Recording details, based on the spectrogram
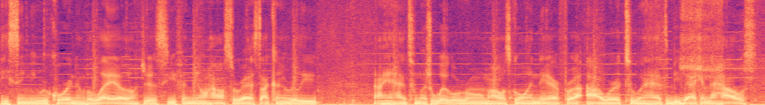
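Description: Very deep-voiced laid-back rapper. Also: male voice, little pitch movement, normal speed, dark tone, soft background music. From San Francisco. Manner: slangy, laid-back street talk, constant "you feel me". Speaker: rapper guest. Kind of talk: casual interview talk. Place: small recording studio room.

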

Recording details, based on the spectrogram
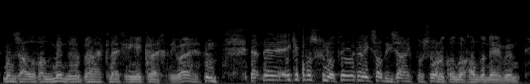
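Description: A fussy, self-important male official played by a man in a radio play, with a Flemish accent. His officious delivery swings widely in pitch and breaks into small hesitations. The old recording is dull and faintly noisy. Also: lively intonation, quick pace, lightly acted. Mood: officious, smooth. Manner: officious, hesitant with little hums. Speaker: actor. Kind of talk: Dutch-language radio play acting.

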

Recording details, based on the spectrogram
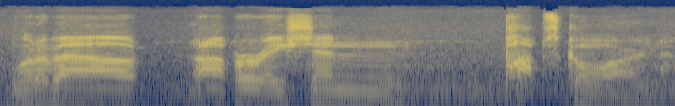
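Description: A man's voice: mid-range voice, fairly even intonation, slow, a little hiss or hum, poor audio. An actor playing an earnest, dryly teasing young male scout in a video game. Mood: focused. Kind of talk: scripted game dialogue. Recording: loud music and game sounds behind.

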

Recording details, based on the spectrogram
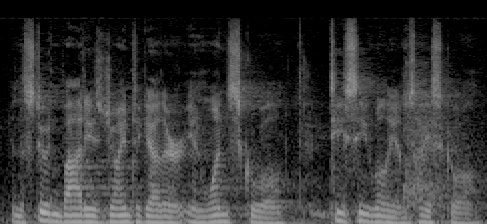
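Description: Older male pastor, mid-pitched, measured sermon storytelling, pulpit mic in an echoing sanctuary. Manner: measured storytelling delivery with emphatic rises. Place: church sanctuary at a wooden pulpit. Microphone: pulpit microphone. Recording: long church reverb, faint room noise.

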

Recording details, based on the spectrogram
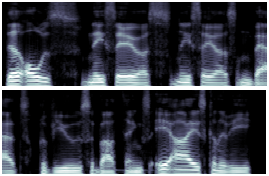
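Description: German-accented man, low, dry studio voice. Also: moderate pace, dry recording. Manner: relaxed, rambling with many fillers. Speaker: IT company owner, podcast co-host. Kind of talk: casual podcast chat. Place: small studio set. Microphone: studio mic on boom at the mouth.

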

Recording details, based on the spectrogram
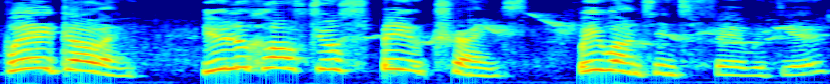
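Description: Woman playing cheeky, very high-voiced English child. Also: big pitch swings, moderate pace, slight background noise. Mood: dry, teasing. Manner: matter-of-fact, teasing. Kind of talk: children's audio drama acting.

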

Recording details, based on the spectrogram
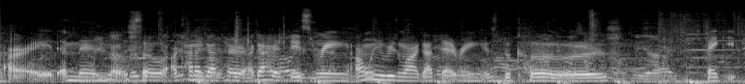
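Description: A young woman in her twenties vlogging casually, talking straight to her viewers in loose slang, recorded close on a handheld phone. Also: lowish voice. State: raspy morning voice. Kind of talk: casual vlog chat. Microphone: handheld phone camera close up.

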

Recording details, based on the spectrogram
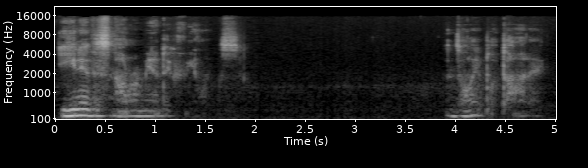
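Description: A woman voicing a teasing, lovelorn teenage superhero boy in a fan audio drama, whispering haltingly. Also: medium pitch, level tone, mellow, slightly rough. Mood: wistful.

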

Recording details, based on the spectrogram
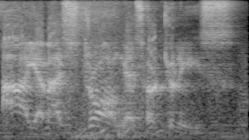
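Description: An actor voicing a hulking, menacing, arrogant masked villain in a video game, making grandiose threats. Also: male voice, mid-range voice, sing-song, creaky, exaggerated voice. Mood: proud. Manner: slow, menacing, grandiose declarations. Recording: loud music behind, echoing sound.

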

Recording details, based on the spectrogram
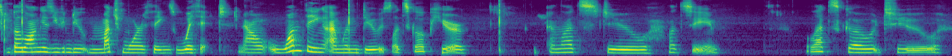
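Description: A young woman giving a casual screen-recorded software tutorial, chatty and giggly, thinking aloud with a voice lower than usual today. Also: vocal fry, a little hiss or hum. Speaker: tutorial creator.

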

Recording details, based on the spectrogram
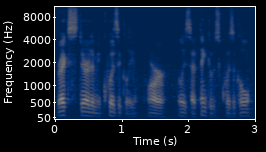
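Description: A man's voice: on the low side, fast talker, sharp tone. A man voicing a weary, irritable detective narrating a noir story in the first person. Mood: world-weary, wry.

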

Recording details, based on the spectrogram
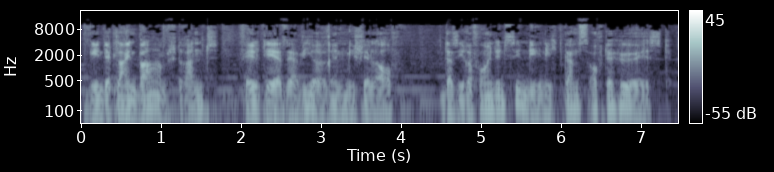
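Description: A man's voice: low-pitched, a little slow, a bit bright. A man as the sober narrator of a crime adventure audio drama, reading scripted scene descriptions. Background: music.

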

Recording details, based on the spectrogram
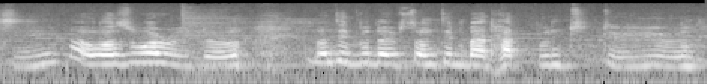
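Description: A woman's voice: a little high, fairly even intonation, normal speed, warm tone, faint music behind, close to an everyday voice. An actress playing a doting, pious older village mother in a film drama, emotional and repetitive, with a Nigerian Igbo accent. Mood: tearful relief. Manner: emphatic, repetitive.

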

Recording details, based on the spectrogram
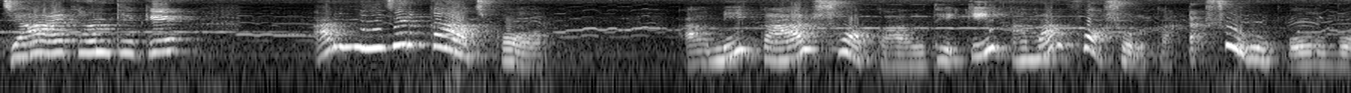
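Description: A gruff, rude farmer from a cartoon who brushes others off, as a woman acts him. He talks slowly in an echoey space over music. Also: sits high, huge pitch swings, full character voice. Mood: dismissive. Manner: rude, dismissive.

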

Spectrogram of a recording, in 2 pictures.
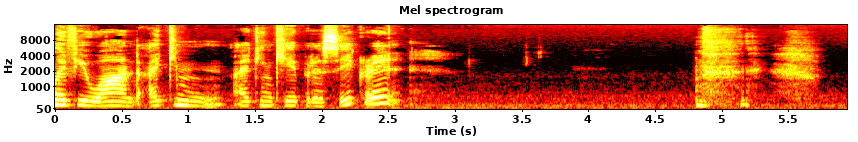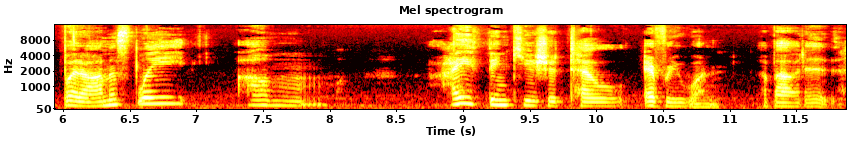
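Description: A woman playing an affectionate, shy cop in a soft-spoken, intimate ASMR roleplay, gentle and hesitant with her partner. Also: medium pitch, a little hiss or hum. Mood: playful, relaxed.

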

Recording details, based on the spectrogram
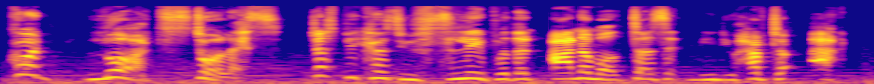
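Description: A woman's voice: sits high, animated, normal speed, sharp tone, faint music behind, full character voice. A woman playing a haughty, vicious aristocratic owl demoness in a comic dub, imperious and scornful. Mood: indignant. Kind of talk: cartoon comic dub voice acting.

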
